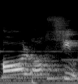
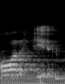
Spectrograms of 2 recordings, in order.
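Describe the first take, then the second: First: Each word is said fully and separately. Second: The words are reduced and linked together. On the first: The speaker calls it wrong. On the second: The speaker calls it right.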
